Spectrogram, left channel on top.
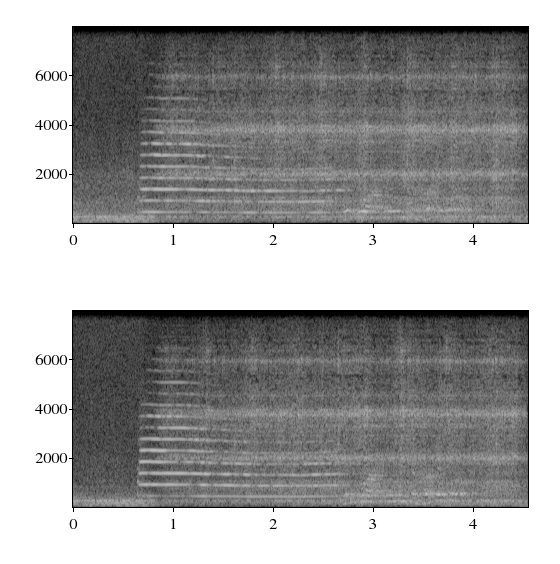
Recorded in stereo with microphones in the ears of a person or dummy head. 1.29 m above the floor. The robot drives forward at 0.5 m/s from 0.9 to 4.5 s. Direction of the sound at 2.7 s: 5° left (ahead or behind).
